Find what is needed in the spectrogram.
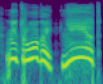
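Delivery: high, frantic protest; acted hysterical outcry; panicked cry. A narrator's reading. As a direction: beg them high and urgently to stop. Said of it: "закричала Галя".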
